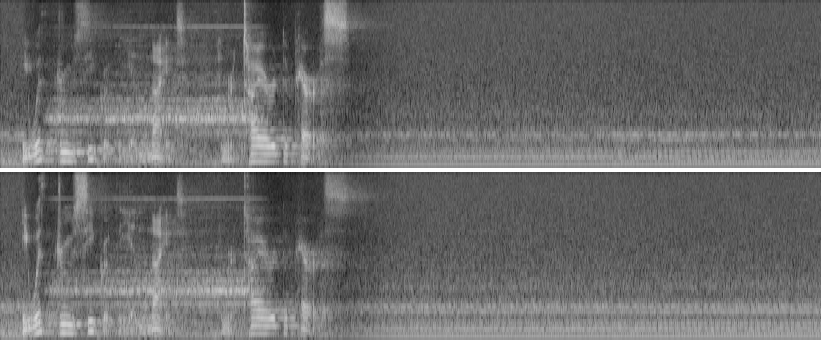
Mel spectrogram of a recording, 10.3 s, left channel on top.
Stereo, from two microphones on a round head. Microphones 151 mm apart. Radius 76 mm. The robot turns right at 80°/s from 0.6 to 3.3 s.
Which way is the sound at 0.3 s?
115° right.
